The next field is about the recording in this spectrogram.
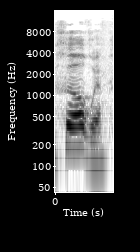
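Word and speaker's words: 河: 원래는 중국어로 읽으면 흐어고요.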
